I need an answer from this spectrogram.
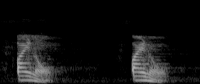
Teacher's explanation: the first syllable stress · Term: primary stress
